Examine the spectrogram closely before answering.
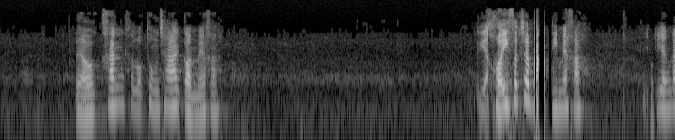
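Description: A young woman speaks with feeling into a microphone, heard through loudspeakers.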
